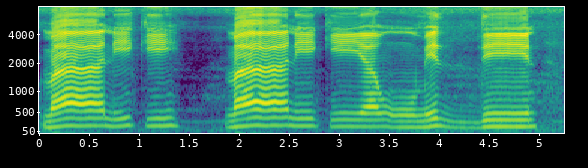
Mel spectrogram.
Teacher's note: kasrahnya juga disempurnakan, jangan sampai dibaca dengan e, tapi dia i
